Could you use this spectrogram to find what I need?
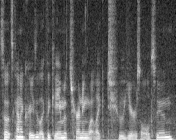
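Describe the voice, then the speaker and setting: Speaking at a moderate pace, a man with a medium pitch shows vocal fry and a dark, mellow tone. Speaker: gaming livestreamer. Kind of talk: casual livestream chat. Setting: home streaming setup with headphones. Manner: halting, with repetitions.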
